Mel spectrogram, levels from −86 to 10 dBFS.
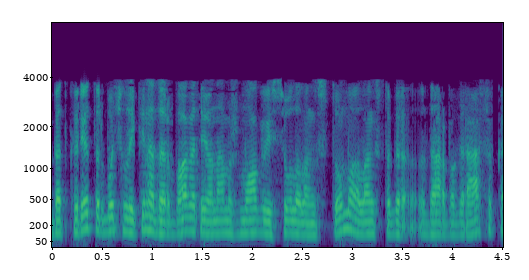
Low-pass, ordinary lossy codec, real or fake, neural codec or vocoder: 7.2 kHz; AAC, 16 kbps; real; none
